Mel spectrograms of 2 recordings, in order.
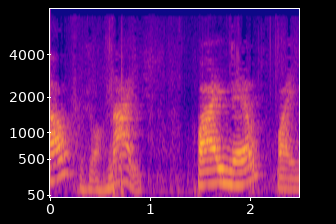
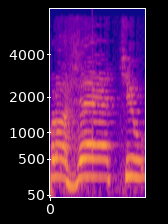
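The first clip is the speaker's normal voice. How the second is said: projétil with weight on middle syllable jé; 7 semitones higher than usual. Calling out a word to find its strongest syllable, stress on jé of projétil. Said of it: "A sílaba mais forte é a G".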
